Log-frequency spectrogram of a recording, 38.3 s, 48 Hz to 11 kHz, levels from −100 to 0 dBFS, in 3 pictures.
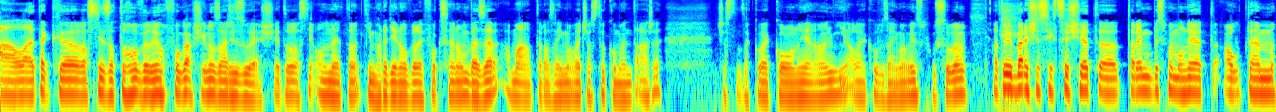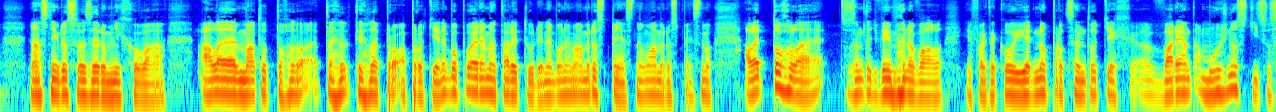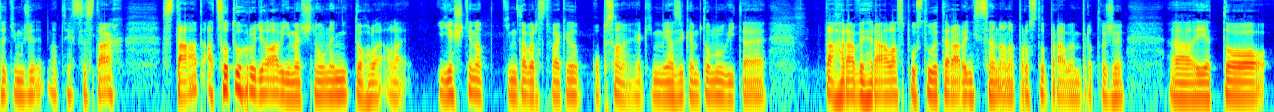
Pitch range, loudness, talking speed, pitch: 105-120 Hz, -22 LUFS, 200 wpm, 110 Hz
